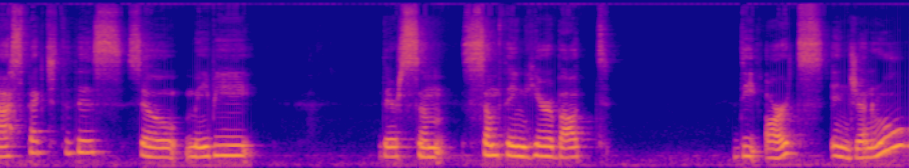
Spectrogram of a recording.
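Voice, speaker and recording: A woman's dark, mellow, somewhat breathy voice at a very slow pace, with long and frequent pauses, on a very clean recording with a silent background. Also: medium pitch for a woman, ordinary pitch variation. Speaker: tarot reader. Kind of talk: tarot reading. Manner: hesitant, many fillers; modified, held-back delivery.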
